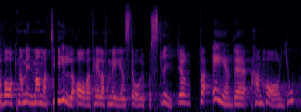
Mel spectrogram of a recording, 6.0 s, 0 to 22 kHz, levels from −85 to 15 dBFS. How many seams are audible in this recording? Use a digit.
1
